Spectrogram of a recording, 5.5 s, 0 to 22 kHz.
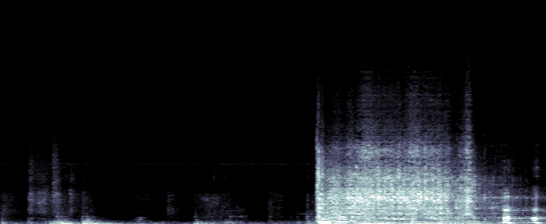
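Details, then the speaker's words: Abandoned Chevrolet K5 Blazer revival, power wire hooked straight to the distributor; slow quiet cranking bursts into a brief loud roar that fades after a couple of seconds, spark now present but firing order set wrong, so it won't keep running. "Sucker's trying to start now. We got spark."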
